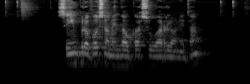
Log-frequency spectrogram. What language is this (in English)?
Basque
